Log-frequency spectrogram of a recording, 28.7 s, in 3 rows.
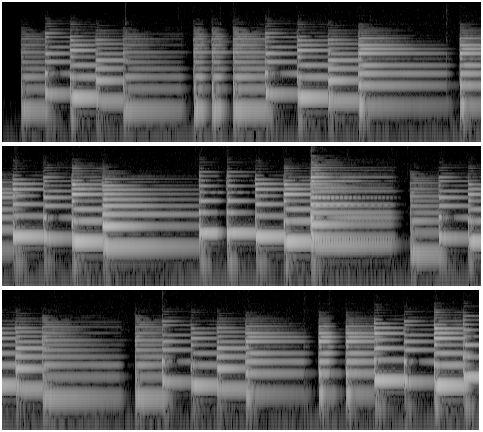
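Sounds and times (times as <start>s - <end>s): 
home recorded Christmas song by students: 0.0s - 28.6s.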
